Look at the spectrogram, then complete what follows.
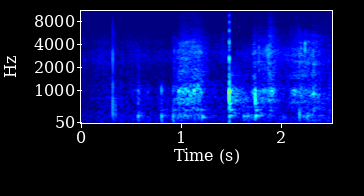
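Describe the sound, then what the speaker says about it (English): A knife slicing through a big raw potato on a cutting board, with several short crisp cuts and a louder sharp thunk midway, close and fairly quiet, no talking. "And since this is a big potato, I might actually get a 3rd slice in there."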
